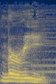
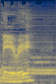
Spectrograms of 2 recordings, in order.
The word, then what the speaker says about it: Marie: you and hide yes it's pronounced Marie it's not Mary it's not Bloody Mary it's bloody Marie and also there's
